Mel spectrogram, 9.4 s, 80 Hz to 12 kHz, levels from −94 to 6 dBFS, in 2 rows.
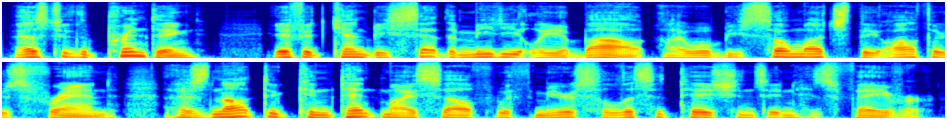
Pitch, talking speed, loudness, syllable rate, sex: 115 Hz, 190 wpm, -20 LUFS, 5.2 syllables/s, male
